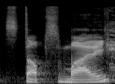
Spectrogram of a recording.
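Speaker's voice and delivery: normal talking voice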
